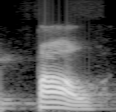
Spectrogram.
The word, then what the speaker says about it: pau: how to listen to them, differentiate them, and pronounce them properly. So starting at the top here, we have pau and pão.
